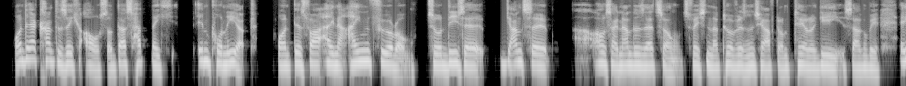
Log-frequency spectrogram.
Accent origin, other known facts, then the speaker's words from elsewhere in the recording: Northern Ireland, United Kingdom; ich bin in Nordirland aufgewachsen, wie Stefan schon vorhin gesagt hat. Meine Eltern waren gläubig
